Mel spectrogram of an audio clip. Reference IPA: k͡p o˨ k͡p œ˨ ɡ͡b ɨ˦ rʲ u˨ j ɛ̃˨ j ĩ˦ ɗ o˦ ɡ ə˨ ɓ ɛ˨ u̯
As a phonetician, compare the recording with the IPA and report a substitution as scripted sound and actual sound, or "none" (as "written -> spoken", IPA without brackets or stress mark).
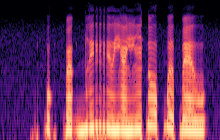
ɡ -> ɓ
